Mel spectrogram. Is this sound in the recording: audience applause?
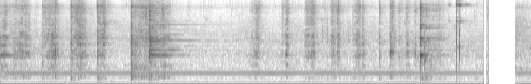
no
